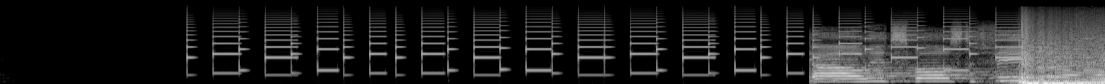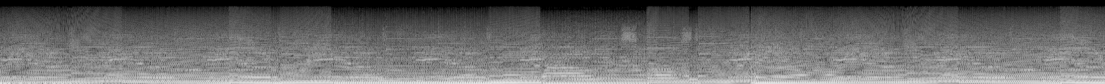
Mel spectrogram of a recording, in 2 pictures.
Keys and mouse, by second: 1.1 s, 2.1-3.9 drag, 2.8-4.7 typing, 3.9-22.1 middle drag, 6.1 s, 7.1 KP_1, 7.2 KP_3, 8.2 r, 8.5 g, 12.8 s, 14.2-16.9 typing, 21.2 shift+a.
